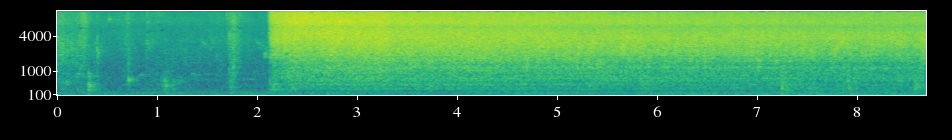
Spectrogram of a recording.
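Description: A few light clinks, then about two seconds in raw cassava pieces hit hot oil in a wok and set off a sudden loud sizzle that carries on steadily, easing slightly as it goes.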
